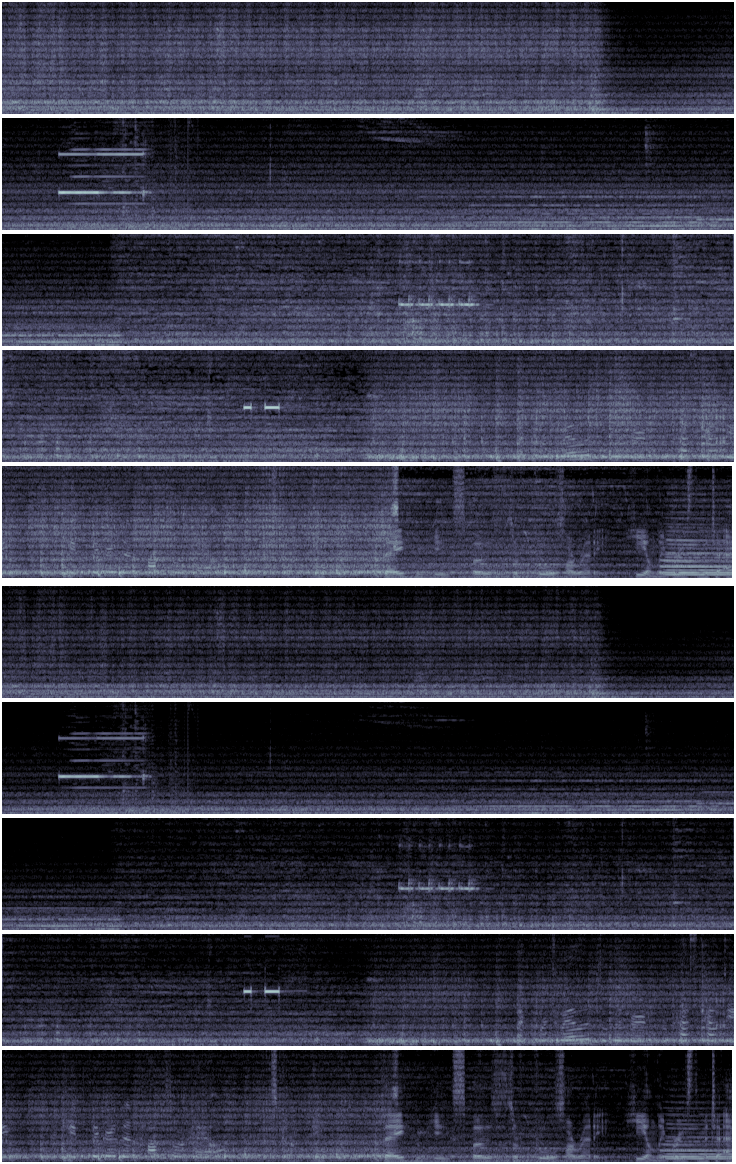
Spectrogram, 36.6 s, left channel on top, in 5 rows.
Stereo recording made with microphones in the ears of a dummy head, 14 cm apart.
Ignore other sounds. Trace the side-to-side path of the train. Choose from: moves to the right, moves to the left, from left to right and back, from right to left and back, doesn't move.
doesn't move.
